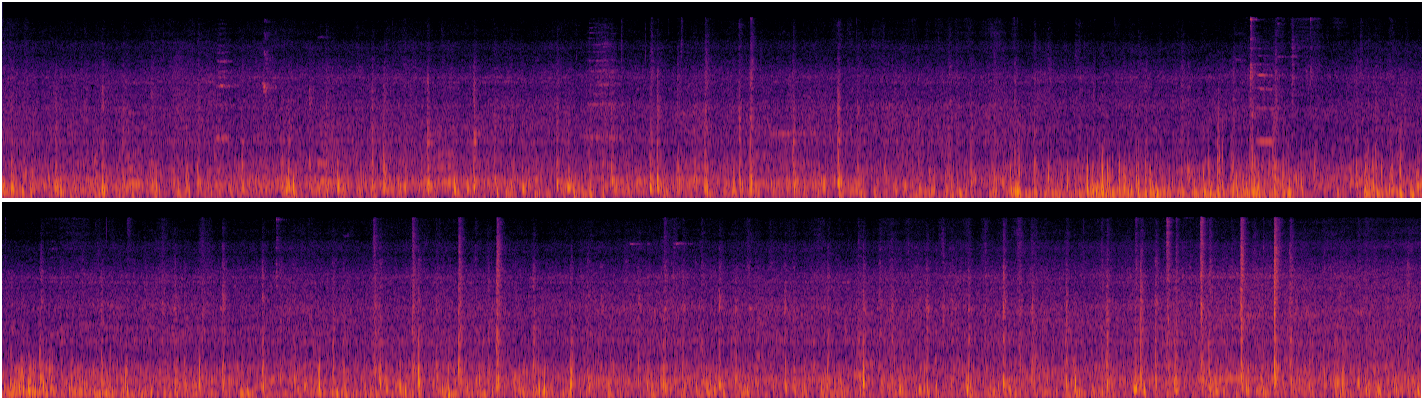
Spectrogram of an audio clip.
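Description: A steam-hauled heritage train's wooden passenger carriages running along the line: a steady low rumble with the wheels clicking over rail joints.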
